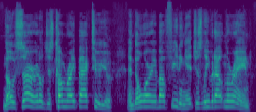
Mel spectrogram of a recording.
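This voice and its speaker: A man's voice: sits high, a little fast, dry recording, close to an everyday voice. A man playing a brash, scheming small-time American huckster with slangy old-timey patter in a parody radio play. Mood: smug.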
